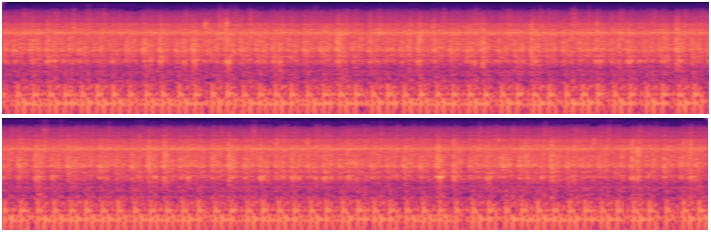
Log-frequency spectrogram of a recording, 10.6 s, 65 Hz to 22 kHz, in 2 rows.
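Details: Yamaha XVS 650/400 Drag Star shaft drive, rear wheel raised: irregular clatter about twice a second over engine beat; vibration when coasting at 30-50 km/h and clunk on shifting; owner suspects universal joint with slight visible play, driveshaft runout.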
